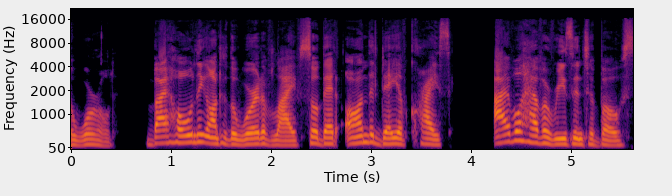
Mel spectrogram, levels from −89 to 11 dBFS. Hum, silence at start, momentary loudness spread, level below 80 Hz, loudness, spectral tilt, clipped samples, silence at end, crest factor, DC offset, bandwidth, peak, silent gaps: none; 0 s; 6 LU; -72 dBFS; -21 LUFS; -5 dB/octave; under 0.1%; 0 s; 18 dB; under 0.1%; 17 kHz; -4 dBFS; 0.49-0.73 s, 3.84-4.15 s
